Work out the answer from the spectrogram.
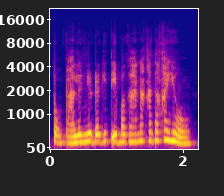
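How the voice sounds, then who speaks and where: A woman with an Ilocano accent playing a devout, caring middle-aged mother in a radio drama, gently admonishing. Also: mid-range voice, quick pace, husky, natural voice. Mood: worried, tender. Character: devout, caring provincial mother, worried for her children.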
